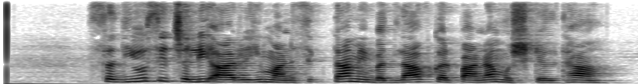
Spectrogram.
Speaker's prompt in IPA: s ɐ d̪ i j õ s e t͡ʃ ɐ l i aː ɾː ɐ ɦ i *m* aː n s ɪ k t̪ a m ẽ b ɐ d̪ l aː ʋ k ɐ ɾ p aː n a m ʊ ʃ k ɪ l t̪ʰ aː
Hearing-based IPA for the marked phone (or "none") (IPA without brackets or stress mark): m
